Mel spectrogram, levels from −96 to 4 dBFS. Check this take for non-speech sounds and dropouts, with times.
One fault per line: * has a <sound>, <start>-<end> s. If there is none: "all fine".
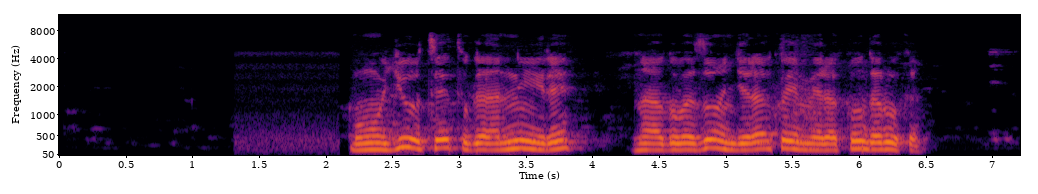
all fine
